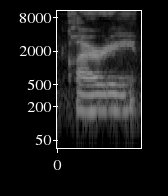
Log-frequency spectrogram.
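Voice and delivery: softly whispered word; whispered word in a retold prayer. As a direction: breathe it out as a whisper. Praying to Spirit for what's needed.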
